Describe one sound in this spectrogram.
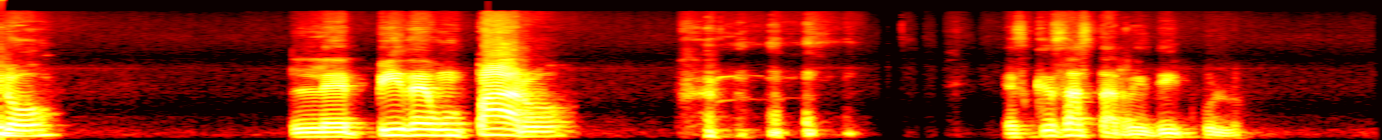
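A middle-aged man speaks with animation into a close microphone, in short bursts with pauses.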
